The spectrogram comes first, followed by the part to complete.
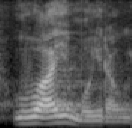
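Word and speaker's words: οὐαί μοι: 헬라어 원어를 찾아보니까 우아이 모이라고 읽어요.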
